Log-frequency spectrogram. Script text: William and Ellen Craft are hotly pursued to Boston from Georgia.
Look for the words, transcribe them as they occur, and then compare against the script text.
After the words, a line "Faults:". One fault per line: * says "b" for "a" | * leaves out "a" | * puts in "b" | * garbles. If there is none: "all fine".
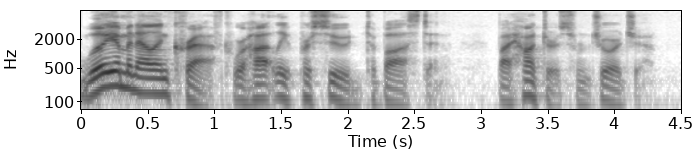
William and Ellen Craft were hotly pursued to Boston by hunters from Georgia.
Faults:
* says "were" for "are"
* puts in "by hunters"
